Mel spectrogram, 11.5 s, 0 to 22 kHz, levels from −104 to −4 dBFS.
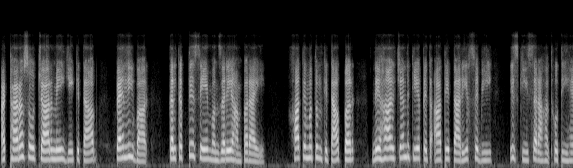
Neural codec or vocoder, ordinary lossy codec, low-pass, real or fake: codec, 16 kHz, 1.1 kbps, Voila-Tokenizer; Opus, 16 kbps; 7.2 kHz; fake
